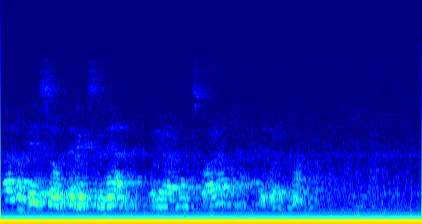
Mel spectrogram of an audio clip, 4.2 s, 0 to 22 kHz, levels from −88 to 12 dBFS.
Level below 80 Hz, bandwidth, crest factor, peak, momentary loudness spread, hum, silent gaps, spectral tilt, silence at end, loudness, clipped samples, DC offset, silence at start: -64 dBFS; 8.4 kHz; 16 dB; -22 dBFS; 18 LU; none; none; -7.5 dB/octave; 0 s; -48 LUFS; under 0.1%; 6%; 0 s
